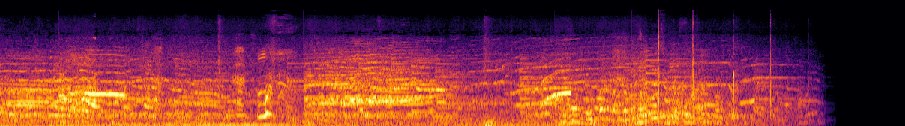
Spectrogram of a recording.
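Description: A crowd of young women chatter and call out excitedly nearby.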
